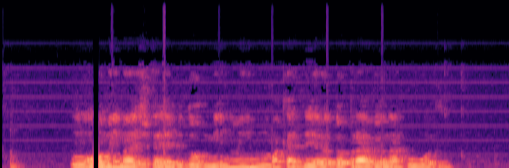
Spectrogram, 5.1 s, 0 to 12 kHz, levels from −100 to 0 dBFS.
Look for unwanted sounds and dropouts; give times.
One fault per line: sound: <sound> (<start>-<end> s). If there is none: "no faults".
sound: dropout (0.9-1.0 s)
